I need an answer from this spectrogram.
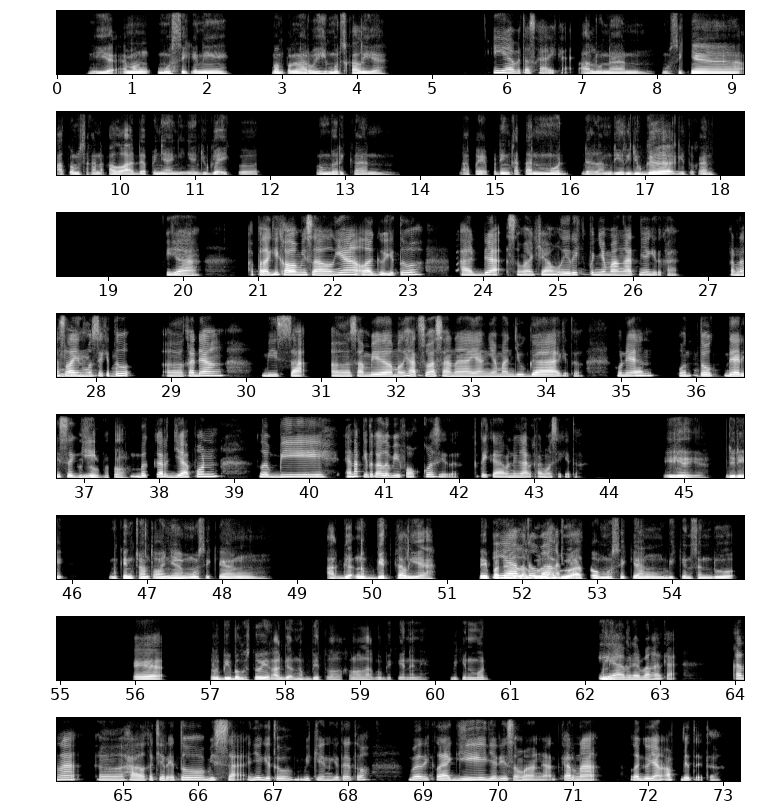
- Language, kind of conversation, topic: Indonesian, unstructured, Apa hal sederhana yang bisa membuat harimu lebih cerah?
- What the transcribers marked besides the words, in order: in English: "mood"; in English: "mood"; in English: "nge-beat"; other background noise; in English: "nge-beat"; in English: "mood"; in English: "update"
